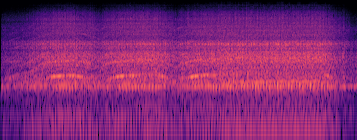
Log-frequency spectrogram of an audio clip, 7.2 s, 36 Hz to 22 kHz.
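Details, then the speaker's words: Singer 631G/611G sewing machine after a full service and foot controller repair: smooth, even motor whir with a steady mid-pitched tone and soft rhythmic swishes, running fast and quieter than before the service. "Sounding a lot better there now. It's quite a fast machine actually."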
